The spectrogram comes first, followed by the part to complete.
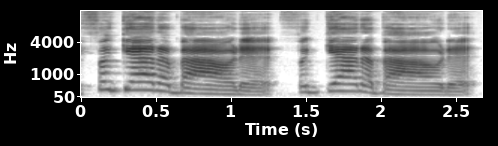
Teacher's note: So we see that D sound instead of T.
